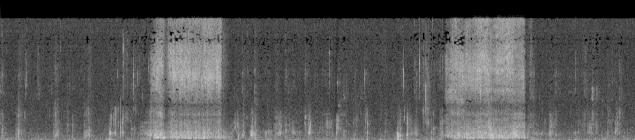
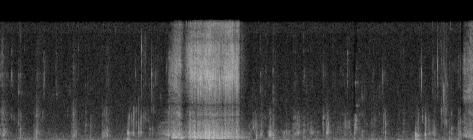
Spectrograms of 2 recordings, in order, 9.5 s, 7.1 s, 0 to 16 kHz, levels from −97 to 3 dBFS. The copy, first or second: first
